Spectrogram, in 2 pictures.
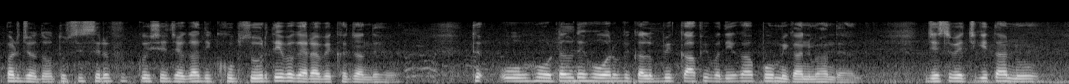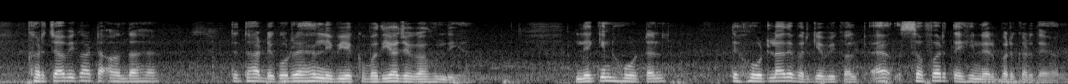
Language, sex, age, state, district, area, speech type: Punjabi, male, 18-30, Punjab, Pathankot, urban, spontaneous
